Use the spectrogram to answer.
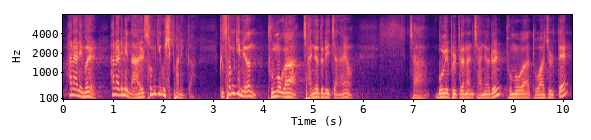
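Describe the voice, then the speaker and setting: A male pastor delivering an impassioned sermon in a church. His voice is bright and cutting, with a gravelly edge, and he swings from loud shouted peaks to quiet asides. The sound carries a long hall reverb. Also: medium pitch. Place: church sanctuary.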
